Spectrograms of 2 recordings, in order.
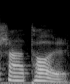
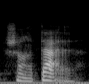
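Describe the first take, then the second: First: The final a is back, close to o. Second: The final a is front and bright. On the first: The speaker calls it wrong. "Vous n'entendrez pas Chantol" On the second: The speaker calls it right. "est toujours prononcé avec un A"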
